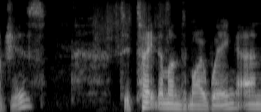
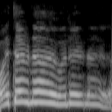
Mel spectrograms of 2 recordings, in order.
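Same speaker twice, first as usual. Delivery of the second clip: much higher, louder panicky squeal; panicked repeat; 13 semitones higher, 6 dB louder than usual. Retold or imitated. Colleague asked how, panicked high squeal. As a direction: blurt it in panic. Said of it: "they'd go".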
